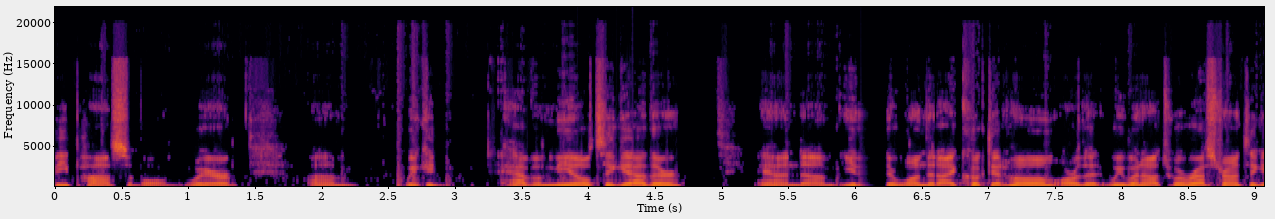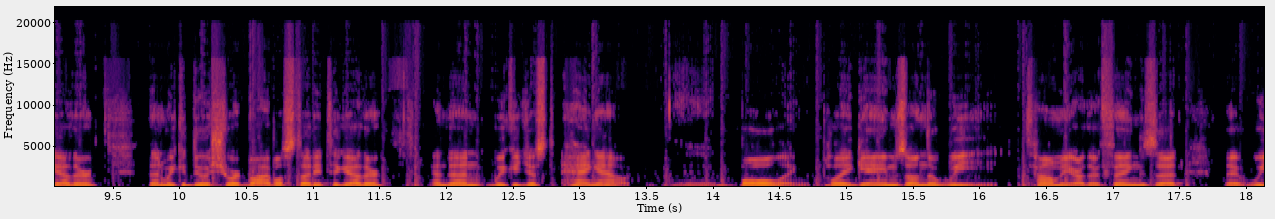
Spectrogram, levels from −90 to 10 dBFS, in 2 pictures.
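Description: Speech recording with overdone noise removal throughout: the background drops and breaks up into twinkling specks, with quiet parts of the voice cut along with the noise. From 3.17 to 4.95 s, just after "where um we could", repeated stalls (stutter) occur: 21 brief hangs, the longest 174 ms, adding about 400 ms as the receiver stretched the last sound while waiting for late audio. At 6.03–6.25 s, just before "one that I cooked", a call audio freeze inserts a 204 ms hold, including 90 ms of silence, likely from delayed packets emptying the jitter buffer. From 8.61 to 12.09 s, after "went out to a", a jitter buffer speed-up runs the audio at 108% with unchanged pitch, trimming roughly a third of a second of pitch periods to cut excess delay.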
